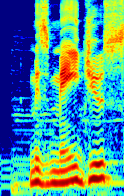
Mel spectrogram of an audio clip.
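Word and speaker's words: Mismagius: Miss Magius, like mage.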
